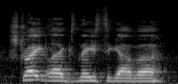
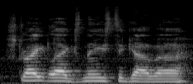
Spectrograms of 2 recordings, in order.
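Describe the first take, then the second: No difference in how they are said.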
